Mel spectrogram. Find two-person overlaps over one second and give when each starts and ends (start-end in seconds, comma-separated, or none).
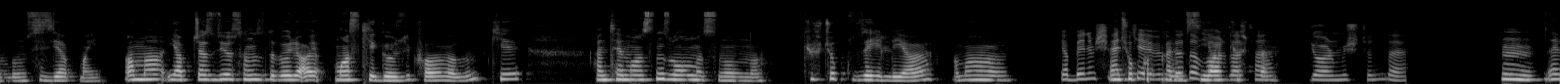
11.1-12.8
